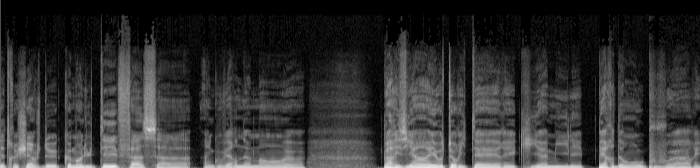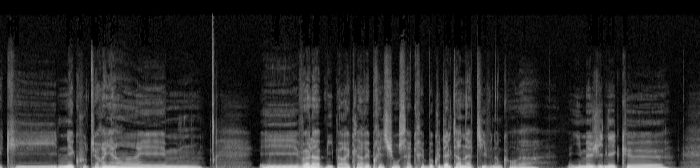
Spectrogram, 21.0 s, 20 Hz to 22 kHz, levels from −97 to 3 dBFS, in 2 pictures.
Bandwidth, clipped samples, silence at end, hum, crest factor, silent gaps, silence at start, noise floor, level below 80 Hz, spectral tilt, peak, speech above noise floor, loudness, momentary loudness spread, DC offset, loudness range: 13.5 kHz; under 0.1%; 0.5 s; none; 20 dB; none; 0 s; -50 dBFS; -36 dBFS; -7.5 dB/octave; 0 dBFS; 31 dB; -20 LUFS; 13 LU; under 0.1%; 8 LU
